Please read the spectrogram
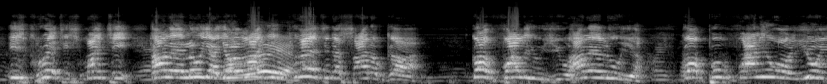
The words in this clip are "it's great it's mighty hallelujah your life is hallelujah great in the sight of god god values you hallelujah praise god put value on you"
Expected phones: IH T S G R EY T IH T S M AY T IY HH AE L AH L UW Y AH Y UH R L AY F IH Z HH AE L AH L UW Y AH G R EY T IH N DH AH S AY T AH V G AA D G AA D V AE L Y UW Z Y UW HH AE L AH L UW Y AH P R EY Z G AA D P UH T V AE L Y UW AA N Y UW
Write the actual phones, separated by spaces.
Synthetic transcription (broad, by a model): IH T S G R EY T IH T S M AY T IY HH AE L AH L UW Y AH Y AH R L AY F IH Z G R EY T IH N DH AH S AY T AH V G AA D G AA D V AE L Y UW Y UW HH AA L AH L UW Y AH G AA D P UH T V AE L Y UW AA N Y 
